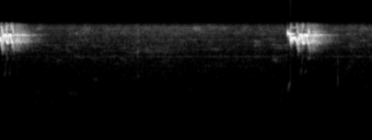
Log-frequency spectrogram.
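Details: A male pet budgerigar gives two short, bright, scratchy chirps a few seconds apart.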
